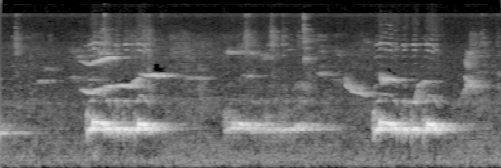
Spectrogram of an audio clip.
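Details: Zebra dove of the black cemani type with a big voice, played to draw other zebra doves into answering; three rolling, trilled coo phrases, each about a second long, separated by short gaps, with faint higher chirps around them.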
